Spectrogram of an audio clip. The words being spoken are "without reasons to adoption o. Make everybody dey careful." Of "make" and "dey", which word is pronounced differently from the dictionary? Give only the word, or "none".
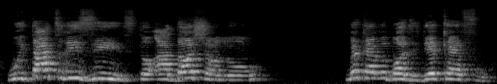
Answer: none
